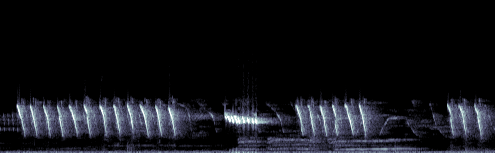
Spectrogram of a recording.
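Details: Konin training recording: a fast string of high downslurred notes, a sudden loud piercing buzzy whistle, then further quick note series with a faint lower warble.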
